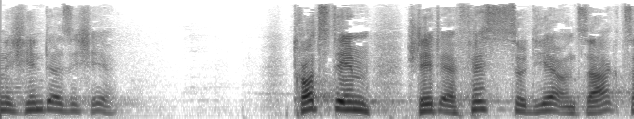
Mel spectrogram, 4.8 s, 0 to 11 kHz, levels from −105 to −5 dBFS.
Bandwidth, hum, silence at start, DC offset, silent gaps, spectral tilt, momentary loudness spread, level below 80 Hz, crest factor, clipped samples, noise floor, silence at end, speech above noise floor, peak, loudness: 10.5 kHz; none; 0 s; under 0.1%; none; -5.5 dB/octave; 11 LU; -72 dBFS; 22 dB; under 0.1%; -84 dBFS; 0 s; 55 dB; -8 dBFS; -30 LUFS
